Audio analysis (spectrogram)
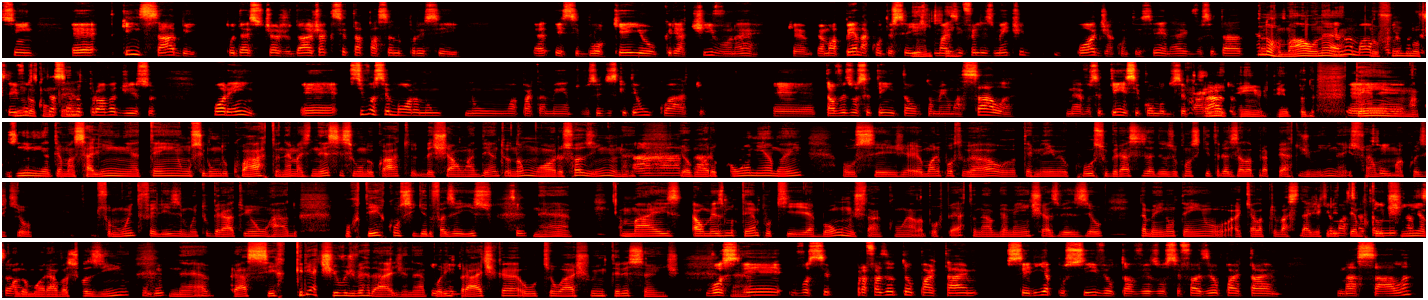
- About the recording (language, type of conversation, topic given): Portuguese, advice, Como posso quebrar minha rotina para ter mais ideias?
- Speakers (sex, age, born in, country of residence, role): male, 25-29, Brazil, Portugal, user; male, 40-44, Brazil, United States, advisor
- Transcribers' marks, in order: in English: "part-time"; in English: "part-time"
